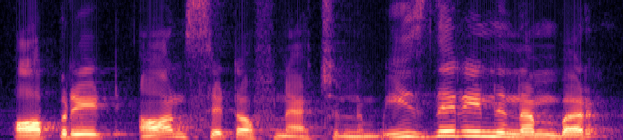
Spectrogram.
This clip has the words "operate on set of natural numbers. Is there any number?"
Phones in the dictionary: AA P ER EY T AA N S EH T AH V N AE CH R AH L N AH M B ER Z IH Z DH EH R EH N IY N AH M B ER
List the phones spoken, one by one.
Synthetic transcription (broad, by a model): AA P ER EY T AA N S EH T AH F N AE CH R AH L N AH M B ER IH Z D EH R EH N N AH M B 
